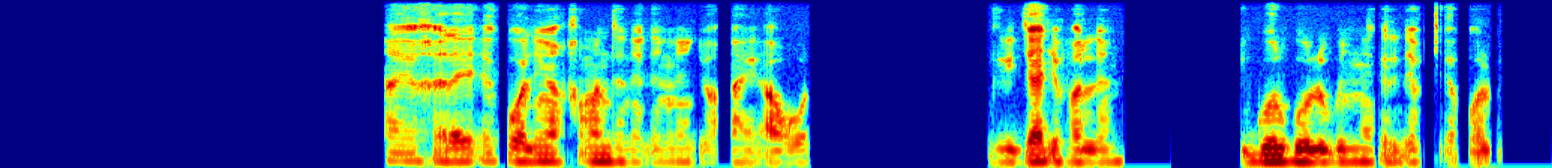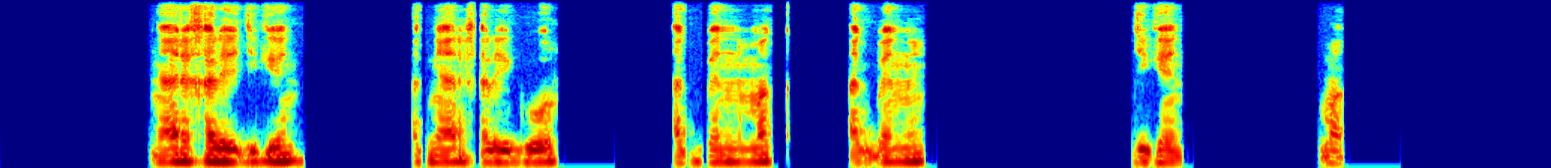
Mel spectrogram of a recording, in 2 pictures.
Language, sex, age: Wolof, male, 18-24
